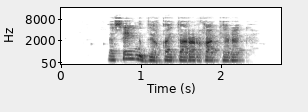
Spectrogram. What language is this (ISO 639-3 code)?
bak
